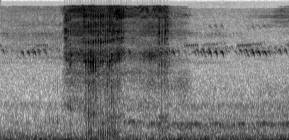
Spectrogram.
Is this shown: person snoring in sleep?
yes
